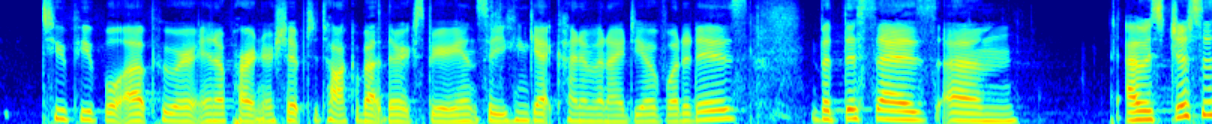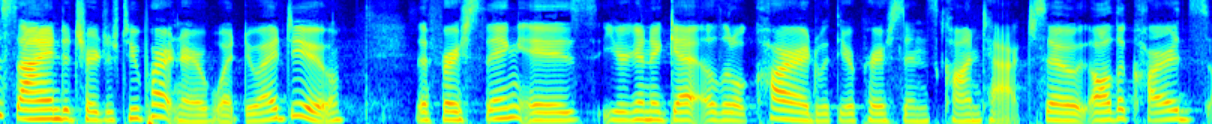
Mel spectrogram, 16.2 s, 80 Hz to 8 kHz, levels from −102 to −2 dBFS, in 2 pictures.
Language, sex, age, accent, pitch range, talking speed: English, female, 20-39, American, 170-205 Hz, 225 wpm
